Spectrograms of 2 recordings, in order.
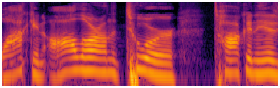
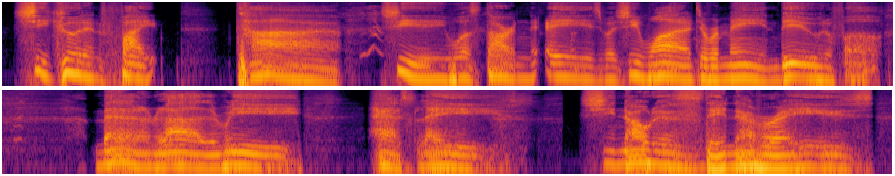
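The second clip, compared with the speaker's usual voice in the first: low, sultry, smoky voice; 5 semitones lower than usual. Asked to imitate the tour guide, retelling his tour story in Jack's sultry smoky voice. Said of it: "sultry, s- smoky voice".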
